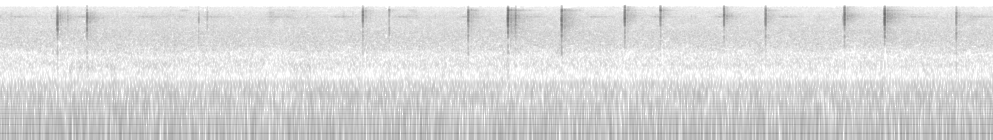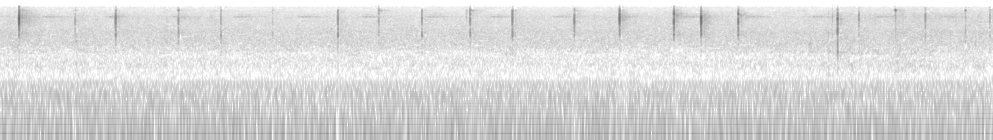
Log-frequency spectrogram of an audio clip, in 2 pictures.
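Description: A small clear plastic lip gloss tube with a gold cap is held in the hands and tapped with long red nails. Around thirty quiet, sharp, bright clicks come at an uneven, unhurried pace, each dying away almost instantly with no ring. A faint steady low hum sits underneath.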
